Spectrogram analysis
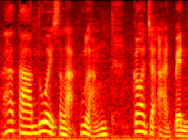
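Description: A man with a Thai accent teaching singing, explaining slowly and breaking into high sung phrases. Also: big pitch swings, a little hiss or hum. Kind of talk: relaxed spoken singing lesson with sung demonstrations.

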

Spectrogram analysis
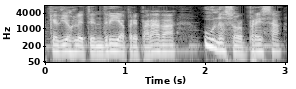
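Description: A man's voice: mid-range voice, steady tone, moderate pace, a little mellow. Man narrating a documentary. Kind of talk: scripted narration.

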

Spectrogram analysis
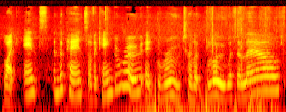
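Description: A woman reading a rhyming picture book aloud in a sing-song, expressive way. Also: a little high, slow, slight background noise. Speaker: storybook reader.

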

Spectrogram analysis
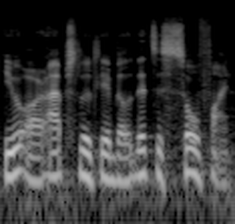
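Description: A man in his forties from Norway with a Norwegian accent, giving a keynote speech at a university podium, earnest and halting, restarting phrases in non-native English. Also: mid-range voice, steady tone, vocal fry. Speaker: keynote speaker. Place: university auditorium stage. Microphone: podium microphone.

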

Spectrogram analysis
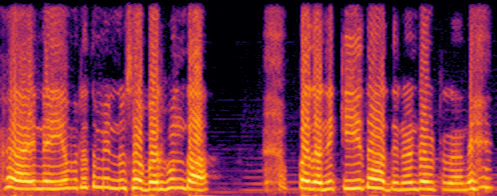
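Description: A woman's voice: high voice, steady tone, moderate pace, darkish tone, dry recording, faint music behind, lightly acted. A woman playing a sister-in-law who laments the family's misfortune through tears in an amateur family drama. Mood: lamenting. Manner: lamenting, tearful.

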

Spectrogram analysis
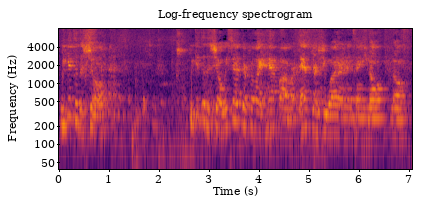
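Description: Fairly high in pitch and at normal speed, this young man performs his prose and poems at a cafe microphone in a colloquial, profane way. The recording, from a distant camcorder in the echoey, dim room, is noisy with audience talk.

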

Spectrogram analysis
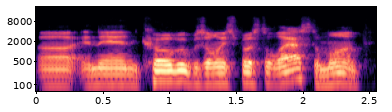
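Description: Speaking briskly in a fairly low voice, a middle-aged interview host tells stories during a casual video call, stumbling over fillers and restarts. He sits indoors in an office with a printed backdrop, and his webcam gives the sound a lo-fi quality.

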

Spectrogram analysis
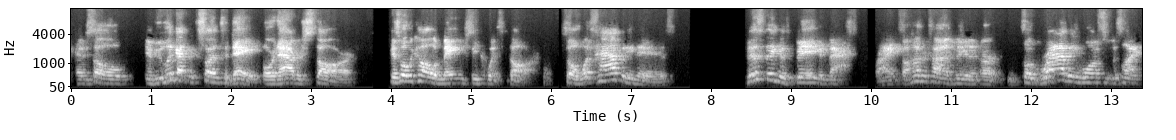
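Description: This man, whose voice sits on the high side and sounds a bit bright, delivers a public astronomy lecture in a chatty style, often asking "right?". The audio comes from far off in the roomy hall of an observatory lecture room.

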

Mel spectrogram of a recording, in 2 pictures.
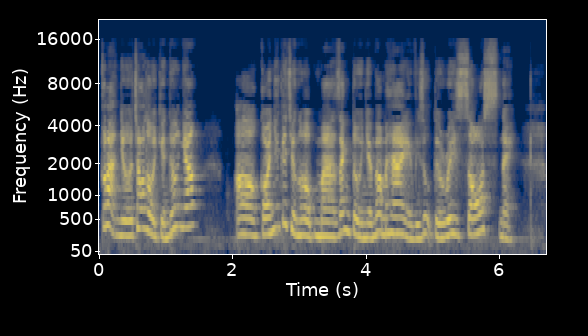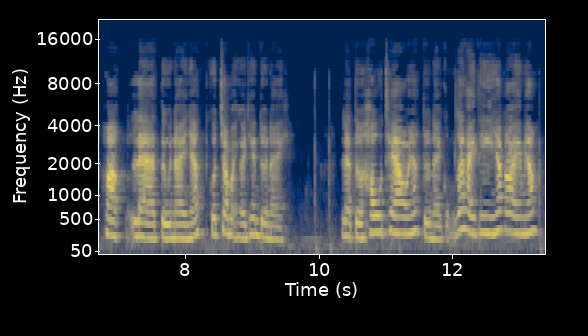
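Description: A woman's voice: on the high side, a little fast, sharp tone. A woman English teacher from Vietnam, giving a chatty live-streamed exam prep lesson and explaining each answer step by step.

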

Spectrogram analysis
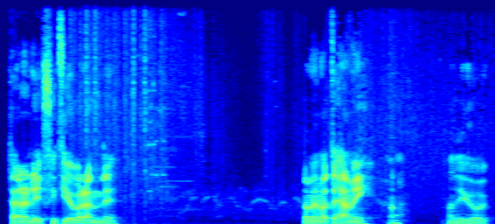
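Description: In a clear, resonant, medium-pitched voice at a slightly slow pace, a young gaming streamer from Spain provides live commentary on a shooter. With his Spain Spanish accent, he talks to himself and his chat and swears at his defeats.

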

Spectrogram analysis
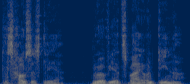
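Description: A weary, bitter husband in his mid-forties, as the male narrator plays him. His voice is very low and creaky. It sounds rough and husky. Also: lively intonation, a little slow, heavily acted. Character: 45-year-old man, drinking, grieving husband.

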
